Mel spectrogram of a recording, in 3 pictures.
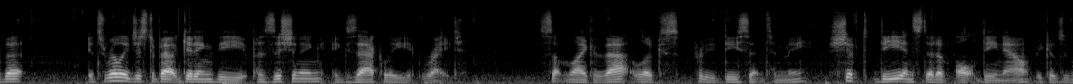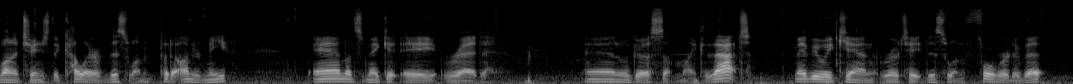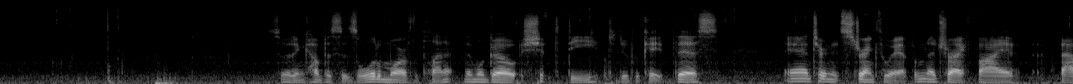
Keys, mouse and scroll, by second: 0.7 KP_3, 0.9 g, 1.9 KP_0, 4.3 alt+d, 4.9 r, 5.1 click, 6.5 r, 7.5 g, 8.5 shift+d, 9.6 r, 11.2 g, 13.7 click, 18.5 KP_3, 18.9 scroll down 3, 19.2 shift+middle click, 19.5 scroll up 1, 19.6 r, 21.3 g, 22.6 KP_0, 25.4 KP_3, 26.9 shift+d, 27.7 r, 28.6 g, 29.5 click, 31.7 0.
